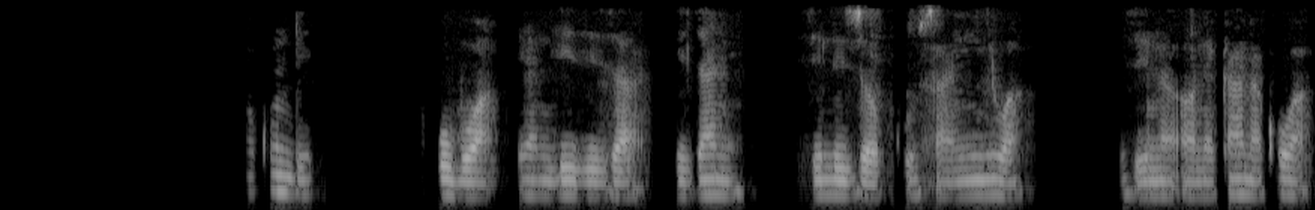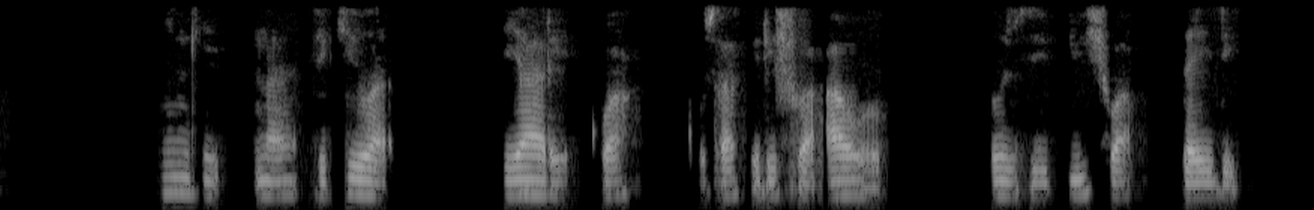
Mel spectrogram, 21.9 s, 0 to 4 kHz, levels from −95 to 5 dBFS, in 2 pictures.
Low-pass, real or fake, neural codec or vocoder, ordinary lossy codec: 3.6 kHz; real; none; AAC, 16 kbps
